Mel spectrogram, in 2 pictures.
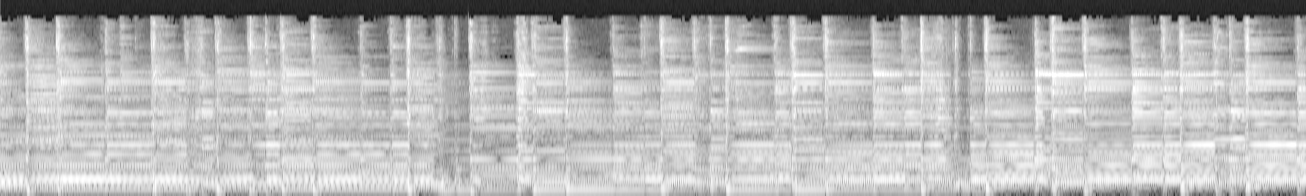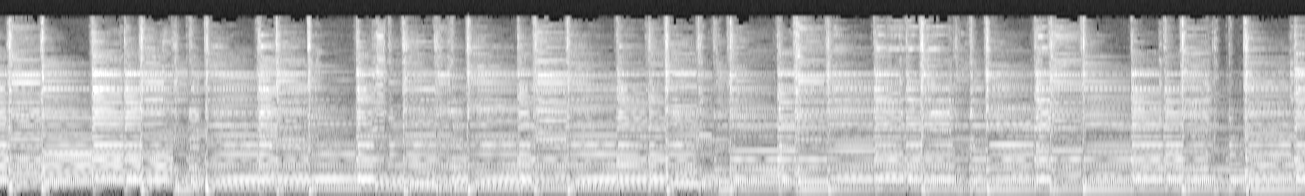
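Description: Steel-string acoustic guitar strummed steadily through a repeating chord progression, recorded as a loop to solo over.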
